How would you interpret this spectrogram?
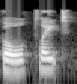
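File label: "gold plate", English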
